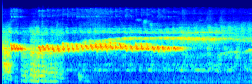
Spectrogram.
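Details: Caged Leuser-type White-rumped shama at a bird training school in Tangerang, Indonesia, giving one long, fast, buzzy trilled note held level for about two and a half seconds, then fading; faint voices at the start.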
